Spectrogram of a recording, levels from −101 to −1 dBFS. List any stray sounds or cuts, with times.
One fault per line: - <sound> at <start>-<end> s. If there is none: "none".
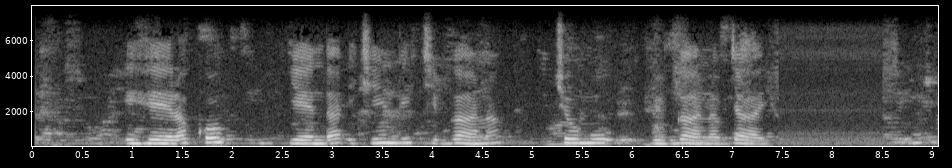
none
